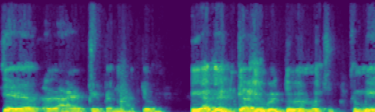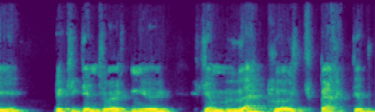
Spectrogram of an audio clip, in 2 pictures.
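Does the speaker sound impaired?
Yes: deafness, profound; diagnosed at age four, no intervention first 3-4 years, mainstream schooling; cannot understand masked speakers.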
